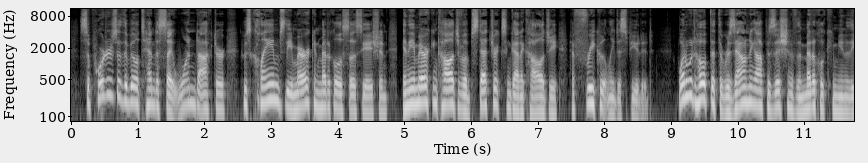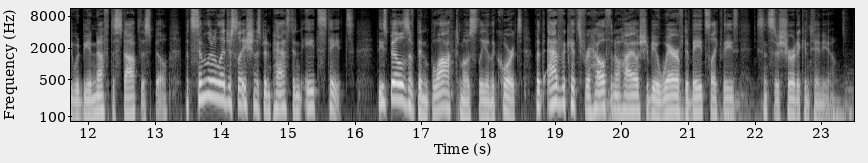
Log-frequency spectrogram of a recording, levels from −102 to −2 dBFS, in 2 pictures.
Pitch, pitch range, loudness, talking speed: 135 Hz, 115-165 Hz, -26 LUFS, 205 wpm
